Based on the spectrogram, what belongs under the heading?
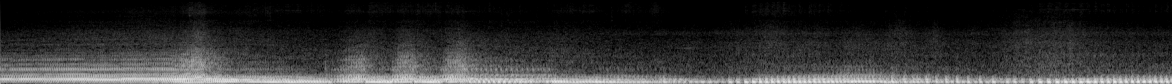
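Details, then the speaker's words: Yamaha Aerox 155 scooter after a total electrical failure, fixed by reconnecting a disconnected cable in the ignition circuit and charging the battery; brief crank, revs, then steady even idle, normal start. "Okay, the motorbike can start the engine."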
